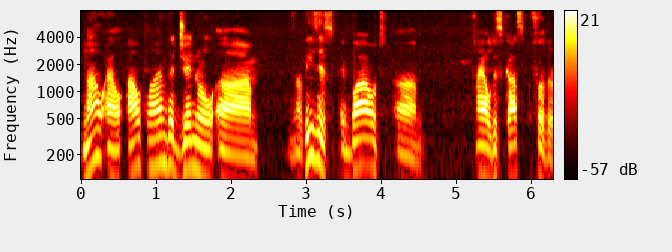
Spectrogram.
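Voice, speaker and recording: A man speaks in a Russian accent. His pace is very slow. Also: medium pitch for a man, lively intonation. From Russia, Saint Petersburg. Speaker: philosophy channel host. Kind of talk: reading aloud a self-translated talk. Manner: halting, many fillers.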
